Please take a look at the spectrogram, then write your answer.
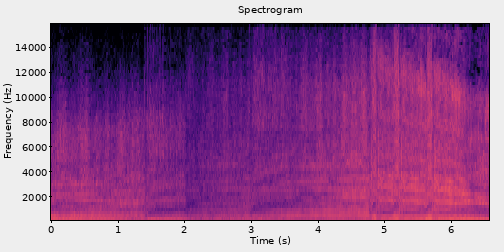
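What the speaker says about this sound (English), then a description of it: "We'll let it turn the corner and have a listen to this engine." Cadillac DPi prototype race car engine in the rFactor 2 racing sim, a loud continuous roar with rising and falling revs and shifts as the car rounds a corner, with no talking.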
